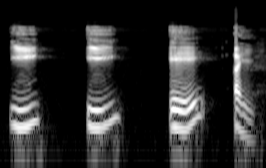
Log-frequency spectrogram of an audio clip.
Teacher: इन चारों स्वर का उच्चारण करते तो जीवा का आगे वाला भाग हिलता है। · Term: अग्र स्वर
